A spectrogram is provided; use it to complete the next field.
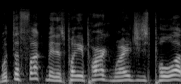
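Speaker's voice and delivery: acted, restrained, contained angry yelling rant. Retelling telling off a driver who blocked the entrance: retelling own yelling. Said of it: "I just start yelling".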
